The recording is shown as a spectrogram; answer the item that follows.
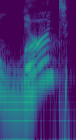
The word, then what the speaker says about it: learnt: So learnt is the preferred spelling and pronunciation in British English. In American English, which I teach, the preferred spelling and pronunciation is learned. So notice we have a soft T here, learnt.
